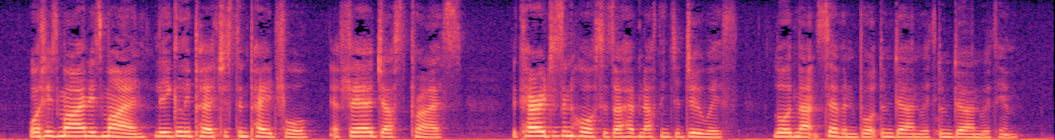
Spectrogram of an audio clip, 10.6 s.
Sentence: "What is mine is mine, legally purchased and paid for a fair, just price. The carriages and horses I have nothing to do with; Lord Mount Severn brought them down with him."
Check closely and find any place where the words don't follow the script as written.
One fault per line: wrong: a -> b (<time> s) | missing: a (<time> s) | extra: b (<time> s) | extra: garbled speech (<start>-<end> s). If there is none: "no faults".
extra: them down with (9.4 s)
